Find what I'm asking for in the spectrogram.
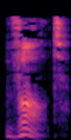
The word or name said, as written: vault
